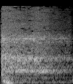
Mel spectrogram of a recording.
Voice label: "oh" hard attack; ooh ahh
